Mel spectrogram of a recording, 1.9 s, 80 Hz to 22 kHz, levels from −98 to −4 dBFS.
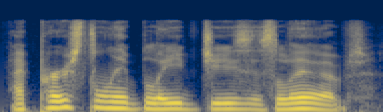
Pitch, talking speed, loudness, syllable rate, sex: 165 Hz, 155 wpm, -16 LUFS, 6.6 syllables/s, female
